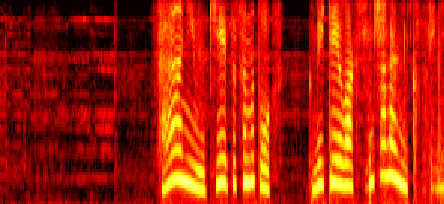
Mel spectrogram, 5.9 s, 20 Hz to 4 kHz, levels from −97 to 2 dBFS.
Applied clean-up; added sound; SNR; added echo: neural separator model SepFormer WHAM!.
